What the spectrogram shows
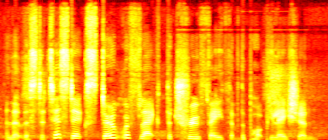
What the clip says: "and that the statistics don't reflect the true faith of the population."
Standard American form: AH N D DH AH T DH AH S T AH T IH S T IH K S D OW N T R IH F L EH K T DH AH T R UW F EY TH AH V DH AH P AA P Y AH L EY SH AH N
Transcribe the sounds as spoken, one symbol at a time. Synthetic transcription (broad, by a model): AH N DH AH T DH AH S T AH T IH S T IH K S D OW N T R IH F L EH K T DH AH T R UW F EY TH AH V DH AH P AA P Y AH L EY SH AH N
